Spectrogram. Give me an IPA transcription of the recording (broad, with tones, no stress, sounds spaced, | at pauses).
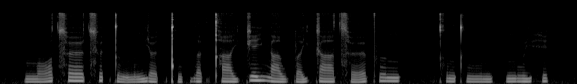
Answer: n̪ ɔː˨˥ t͡sʰ œː˥ t͡sʰ ɵ˥ t̚ t̪ ʊ˨˩ ŋ n̪ ʊ˨˥ ŋ j œː˨ t̚ kʷʰ ɐ˨˥ k̚ w ɐ˧ k̚ t̪ʰ aː˧ j k e˥ j ŋ aː˨ w p ɐ˨˥ j k aː˧ t͡sʰ œː˨˥ pʰ ʊ˥ ŋ | kʰ ʊ˧ ŋ t̪ʰ uː˨ n | ŋ uː˧ j h ɪ˥ k̚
